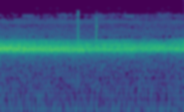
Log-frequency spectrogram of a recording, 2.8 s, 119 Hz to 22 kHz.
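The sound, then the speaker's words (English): A dense night chorus of frogs trilling in one steady, high-pitched wash under a starry sky, heard from cold water at about 10 to 15 degrees, continuous and unbroken, with a couple of brief sharper calls poking out near the middle. No voices. “But yeah, so I assume those are frogs. They're riveting away.”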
